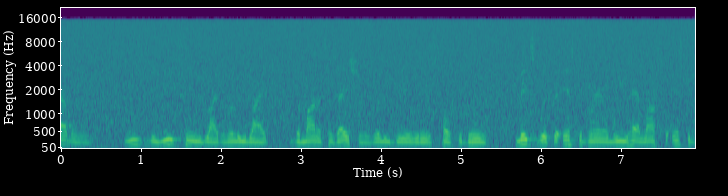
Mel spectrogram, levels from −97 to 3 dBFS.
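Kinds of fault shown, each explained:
Low bit depth with dither: the speech is stored with very few amplitude steps, which fits a 4-bit signal, and random dither was added before rounding, so the rounding error becomes a steady white hiss throughout. Here that hiss is very loud, sitting only a few decibels under the speech itself. Without dither, the error would follow the speech as gritty, buzzing distortion that drops out in pauses; here it stays even, with no harshness.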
